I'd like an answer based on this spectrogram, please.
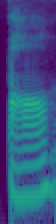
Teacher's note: you will notice that your lips actually close, and then it's the release of that that creates that particular sounds · Term: plosives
